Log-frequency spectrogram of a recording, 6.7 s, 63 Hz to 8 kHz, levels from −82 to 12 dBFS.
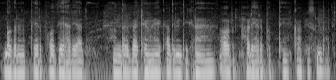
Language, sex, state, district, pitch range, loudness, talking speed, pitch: Hindi, male, Bihar, Sitamarhi, 95-105 Hz, -16 LUFS, 185 wpm, 100 Hz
